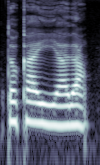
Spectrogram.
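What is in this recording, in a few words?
"tocaiat", Sardinian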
